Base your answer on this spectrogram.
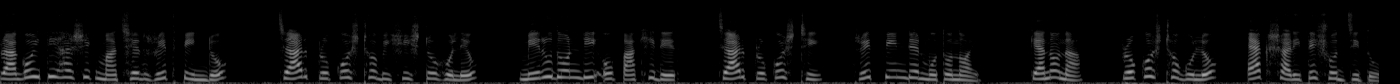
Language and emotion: Bengali, neutral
